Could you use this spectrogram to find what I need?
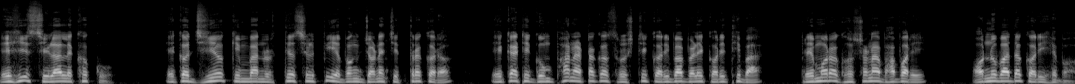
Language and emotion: Odia, neutral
